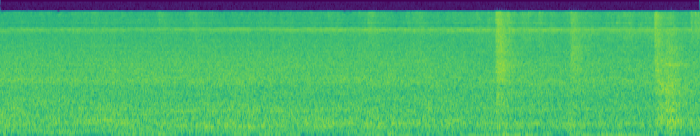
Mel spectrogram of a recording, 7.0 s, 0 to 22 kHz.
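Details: Haughton Type 601 DC gearless traction elevator machine, installed 1980s, 104 hp, 1200 FPM, very low RPM, recorded in machine room: steady low hum with even mid tone, no knocks or grinding; normal running.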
